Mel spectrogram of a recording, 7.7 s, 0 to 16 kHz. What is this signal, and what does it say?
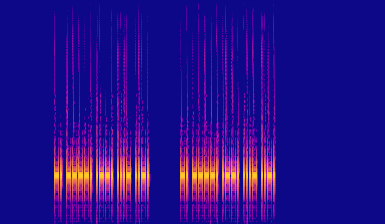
Morse code, heard as a keyed tone, about 40 wpm, 700 Hz. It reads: N9PVF N9PVF
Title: USA Call Signs - 5 Characters - Repeated 2x - 40wpm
